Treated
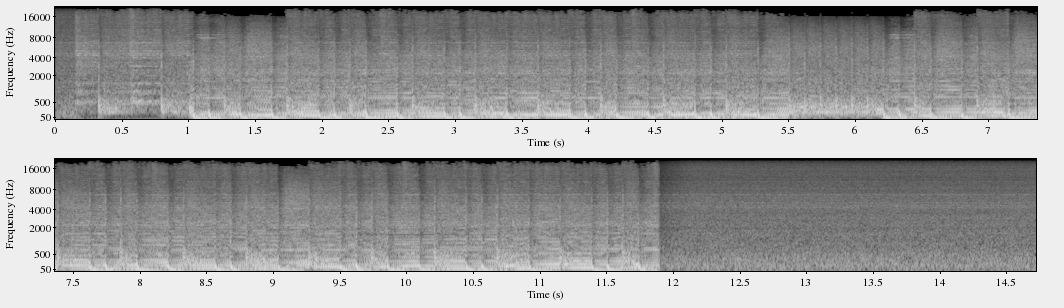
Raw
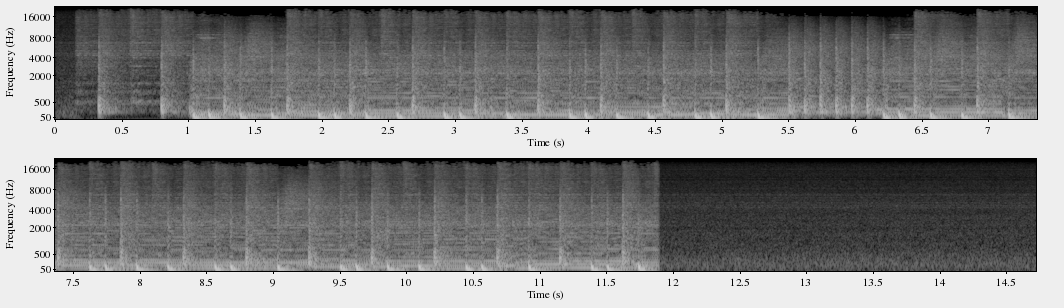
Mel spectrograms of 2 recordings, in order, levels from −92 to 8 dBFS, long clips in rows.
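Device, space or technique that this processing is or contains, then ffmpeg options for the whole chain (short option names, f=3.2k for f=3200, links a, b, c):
mastering chain: -filter_complex "[0:a]equalizer=f=220:t=o:w=0.29:g=-3.5,acrossover=split=470|1200|3300|7200[a][b][c][d][e];[a]acompressor=threshold=-30dB:ratio=4[f];[b]acompressor=threshold=-42dB:ratio=4[g];[c]acompressor=threshold=-48dB:ratio=4[h];[d]acompressor=threshold=-48dB:ratio=4[i];[e]acompressor=threshold=-53dB:ratio=4[j];[f][g][h][i][j]amix=inputs=5:normalize=0,acompressor=threshold=-33dB:ratio=2,alimiter=level_in=25.5dB:limit=-1dB:release=50:level=0:latency=1,asettb=1/sr,asplit=3[k][l][m];[k]atrim=end=9.634[n];[l]atrim=start=9.63:end=10.4,asetpts=PTS-STARTPTS,afade=t=in:d=0.004:c=qsin,afade=t=out:st=0.766:d=0.004:c=qsin,bandreject=f=1.5k:w=8.9[o];[m]atrim=start=10.396[p];[n][o]acrossfade=d=0.004:c1=hsin:c2=qsin[q];[q][p]acrossfade=d=0.004:c1=qsin:c2=hsin,volume=-1dB"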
